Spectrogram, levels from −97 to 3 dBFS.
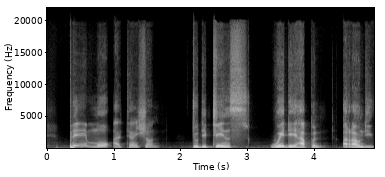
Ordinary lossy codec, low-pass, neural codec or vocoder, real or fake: none; none; autoencoder, 48 kHz, 32 numbers a frame, DAC-VAE, trained on Japanese speech; fake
